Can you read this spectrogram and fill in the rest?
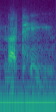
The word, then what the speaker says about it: nativ: And that word is nativ. And it's spelled N-A-T-I-V, almost like native, except no E on the end, nativ.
